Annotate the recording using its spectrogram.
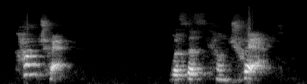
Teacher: for nouns, the stress always is on the first syllable. But for the verb, the stress is on the second syllable.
